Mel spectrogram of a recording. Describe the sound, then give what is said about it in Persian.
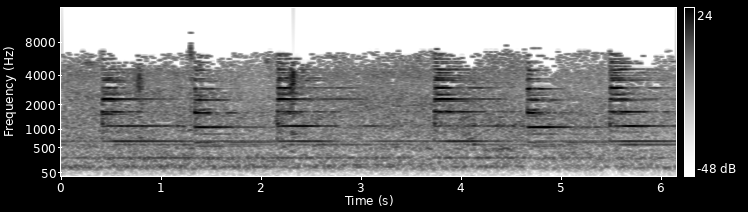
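Church bells tolling in a series of clear, resonant strikes at a steady, unhurried pace, each ringing on and overlapping the next, above a constant low background rumble. “زنگ گلبانگ انقلاب در مدارس و همزمان با آن ناقوس کلیساها”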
